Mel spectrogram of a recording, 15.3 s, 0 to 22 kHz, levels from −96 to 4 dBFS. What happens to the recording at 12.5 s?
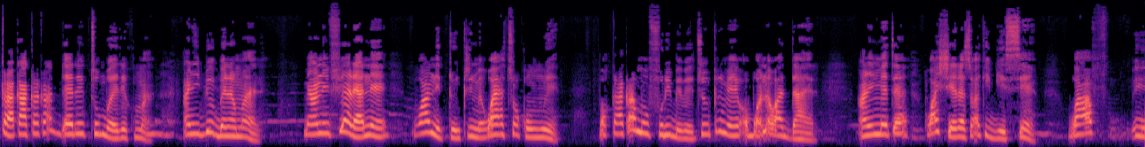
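At 12.5 s the speech sounds swirly, smeared and hollow, with blurred consonant attacks and nothing above 19.9 kHz. That is generation loss, present throughout the clip, likely from around four AAC-LC re-encodes near 96 kbit/s, each adding its own quantisation noise and spectral holes.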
